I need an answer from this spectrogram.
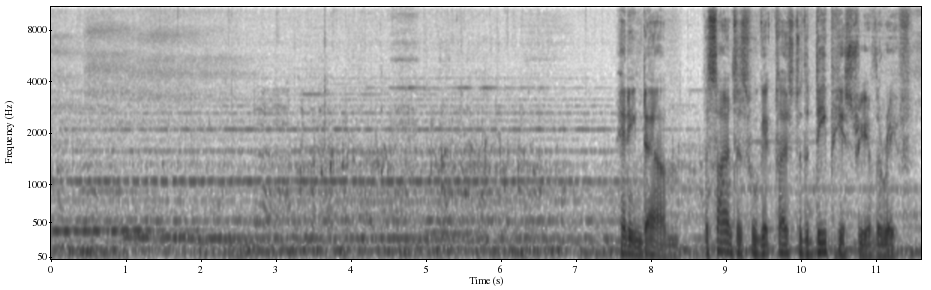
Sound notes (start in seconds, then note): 0.1 inspiring music; 2.8 radio signaling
